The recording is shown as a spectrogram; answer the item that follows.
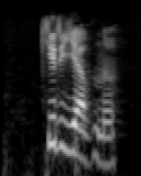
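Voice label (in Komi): "киръявны", Komi, female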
